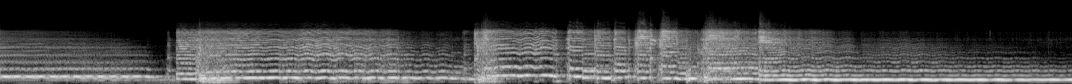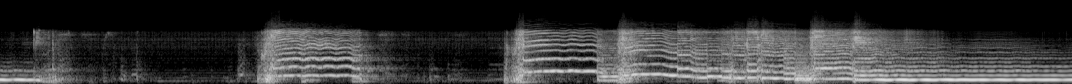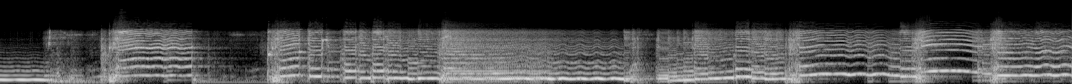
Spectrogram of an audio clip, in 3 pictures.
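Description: Electric guitar played through a NUX Reissue Series Analog Chorus pedal set for a vintage-style vibrato: the pitch of its held notes and chords wavers evenly. The playing drops quieter for a few seconds about midway.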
